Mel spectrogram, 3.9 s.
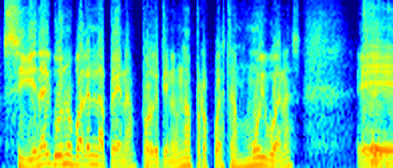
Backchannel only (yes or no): yes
